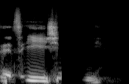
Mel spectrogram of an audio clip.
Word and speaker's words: Ishii: Yeah, it's Ishii. It's like the one, you kind of like double say it.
